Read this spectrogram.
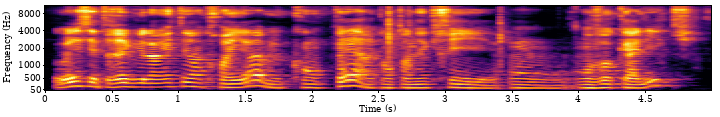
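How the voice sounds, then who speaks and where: A man's voice: medium pitch, normal speed, a little hiss or hum. Hesitant man teaching, roomy echo. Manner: hesitant, many fillers and restarts. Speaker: video creator explaining a writing system. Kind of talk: casual spoken lesson.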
